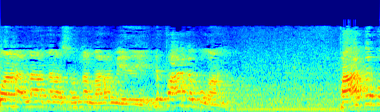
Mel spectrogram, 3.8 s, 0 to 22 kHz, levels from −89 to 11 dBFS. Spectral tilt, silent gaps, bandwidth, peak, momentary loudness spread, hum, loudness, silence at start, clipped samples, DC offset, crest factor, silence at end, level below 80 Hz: -5 dB/octave; none; 8.8 kHz; 0 dBFS; 18 LU; none; -14 LUFS; 0 s; under 0.1%; under 0.1%; 14 dB; 0 s; -42 dBFS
